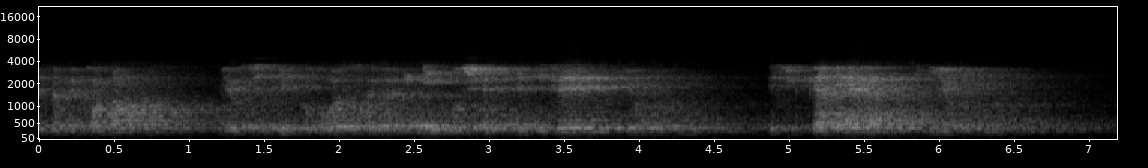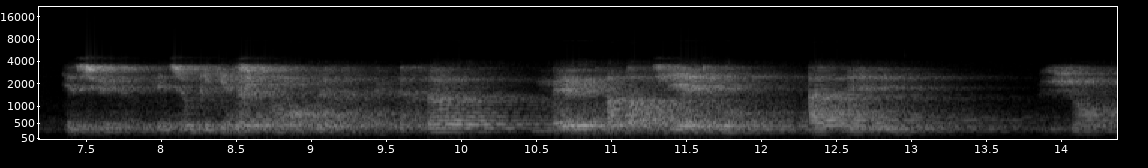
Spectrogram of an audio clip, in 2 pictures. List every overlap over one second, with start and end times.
7.4-8.7

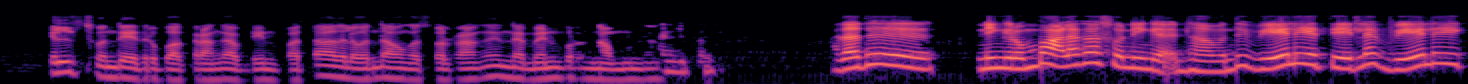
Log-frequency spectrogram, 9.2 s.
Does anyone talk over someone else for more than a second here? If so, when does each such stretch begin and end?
none

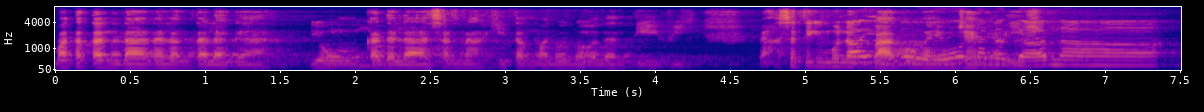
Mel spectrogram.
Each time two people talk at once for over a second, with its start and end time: 5.3-6.7

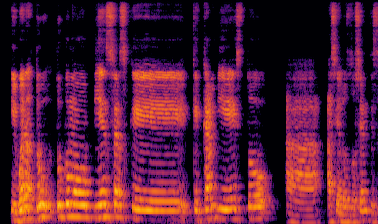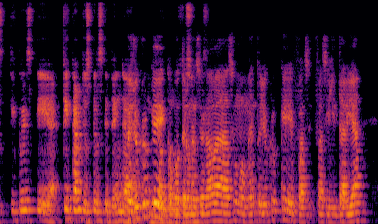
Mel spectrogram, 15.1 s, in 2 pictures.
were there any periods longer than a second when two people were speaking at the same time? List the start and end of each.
10.1-11.7

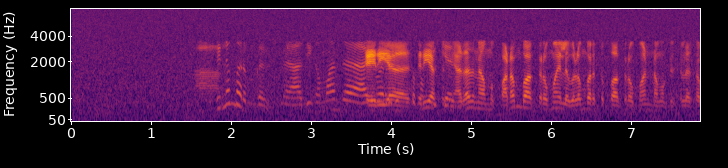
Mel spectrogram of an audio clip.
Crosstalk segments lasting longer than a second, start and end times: 3.7-4.9

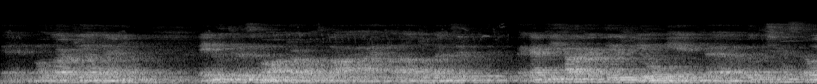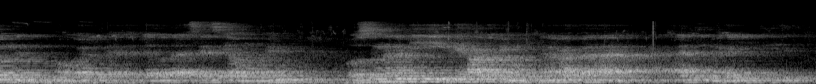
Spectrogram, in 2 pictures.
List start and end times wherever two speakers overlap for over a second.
none

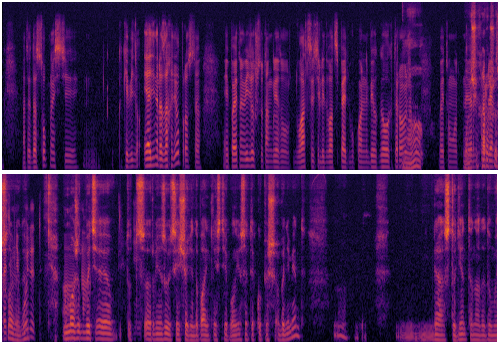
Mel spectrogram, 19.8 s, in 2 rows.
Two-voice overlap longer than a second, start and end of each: 9.2-10.4

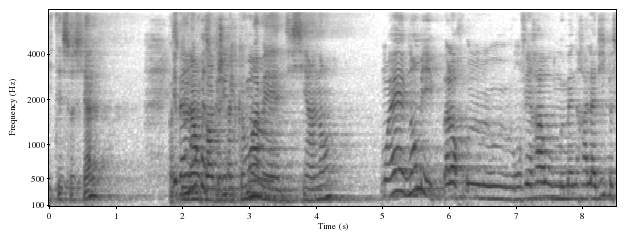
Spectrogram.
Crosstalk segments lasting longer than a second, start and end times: 1.8-3.4

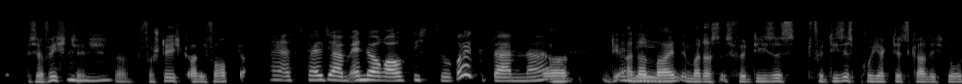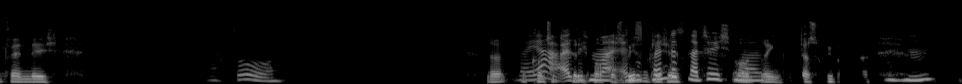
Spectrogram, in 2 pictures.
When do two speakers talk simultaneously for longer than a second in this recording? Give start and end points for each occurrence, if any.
14.8-16.4

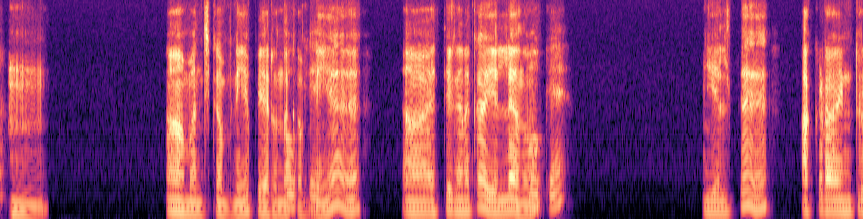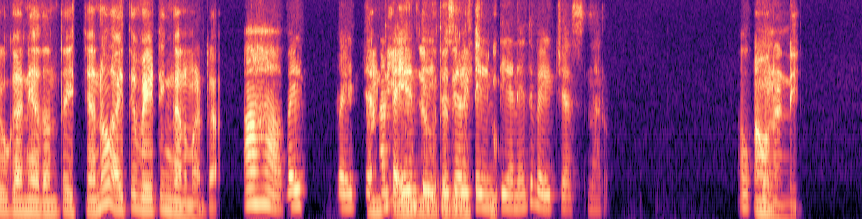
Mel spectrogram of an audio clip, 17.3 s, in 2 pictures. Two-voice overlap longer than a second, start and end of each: 12.4-13.6

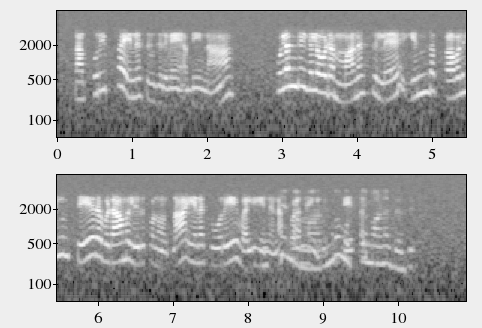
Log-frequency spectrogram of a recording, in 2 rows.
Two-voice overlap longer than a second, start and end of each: 8.2-9.6

